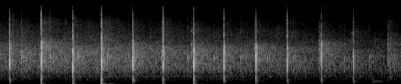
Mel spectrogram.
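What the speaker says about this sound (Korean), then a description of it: "우리 따뜻한 박수로 환영하겠습니다." Members of a church congregation at a Sunday morning service clap to welcome new members. Sharp, evenly spaced claps stand out in a slow, steady beat over a soft patter of other hands.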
